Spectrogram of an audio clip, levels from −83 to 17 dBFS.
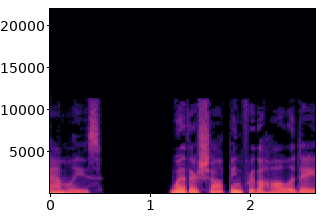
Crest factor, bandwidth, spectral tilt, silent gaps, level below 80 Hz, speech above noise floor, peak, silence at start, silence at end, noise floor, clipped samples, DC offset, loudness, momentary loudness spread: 16 dB; 11.5 kHz; -6 dB/octave; none; -54 dBFS; over 73 dB; -2 dBFS; 0 s; 0 s; under -90 dBFS; under 0.1%; under 0.1%; -17 LUFS; 10 LU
